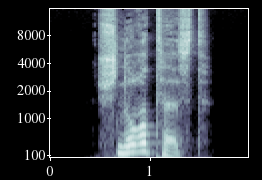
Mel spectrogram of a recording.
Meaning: inflection of schnurren: 1. second-person singular preterite 2. second-person singular subjunctive II
- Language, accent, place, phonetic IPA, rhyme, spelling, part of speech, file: German, Germany, Berlin, [ˈʃnʊʁtəst], -ʊʁtəst, schnurrtest, verb, De-schnurrtest.ogg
